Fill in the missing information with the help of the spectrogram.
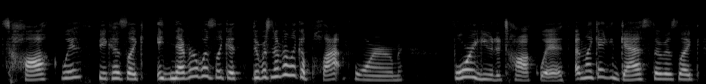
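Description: A woman's voice: high-pitched, animated, normal speed, no echo, studio quality. A twenty-year-old woman co-hosting a podcast in casual chat, rambling and giggly with lots of filler words. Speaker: podcast co-host.

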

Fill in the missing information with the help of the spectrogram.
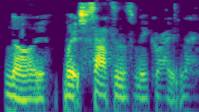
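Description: A man who is sick, with a hoarse voice, chatting casually about games as a guest and chuckling now and then. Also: lowish voice, little pitch movement, a little slow, no echo, dull audio. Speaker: podcast guest. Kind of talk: casual gaming chat.

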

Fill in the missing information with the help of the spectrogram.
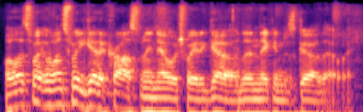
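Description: Deep-voiced man thinking aloud at a game table. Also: expressive, fast, dark tone, faint music behind. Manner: thinks aloud, plans step by step. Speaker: player.

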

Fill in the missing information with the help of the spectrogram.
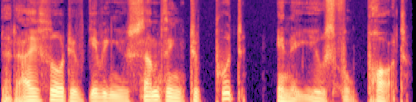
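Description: A man's voice: lowish voice, expressive, normal speed, darkish tone, no echo, studio quality. A man voicing a small, timid young piglet with a meek, hesitant manner in a storybook reading. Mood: happy.

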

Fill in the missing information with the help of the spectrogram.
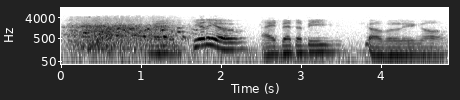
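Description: An actor playing a morbidly genial undertaker in 1940s radio comedy, with a formal, ceremonious, droll manner. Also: male voice, medium pitch, sing-song, slow, loud music behind the voice. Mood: pompous, droll. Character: morbidly genial, pompous small-town undertaker. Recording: muffled, noisy old radio recording.

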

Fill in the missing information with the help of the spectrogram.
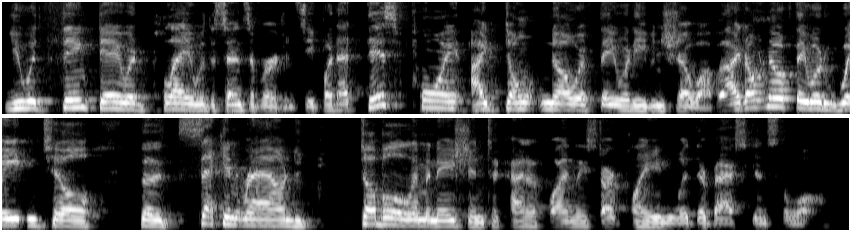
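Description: A man's voice: medium pitch, a little fast. A man hosting a casual sports podcast, rambling and opinionated with a joking edge. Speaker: podcast host.

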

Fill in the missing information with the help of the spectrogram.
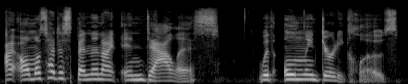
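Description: A woman's voice: a little high, normal speed, no room sound, studio quality. A young adult woman co-hosting a podcast, telling funny self-mocking stories in casual chat. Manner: animated storytelling, self-mocking. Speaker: podcast co-host.

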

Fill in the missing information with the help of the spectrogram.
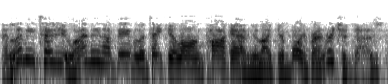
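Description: An actor playing a lazy, smooth-talking cheapskate boyfriend who wisecracks in slang, in a 1940s radio comedy. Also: male voice, high voice, very animated, racing, heavily acted. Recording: muffled old radio broadcast.

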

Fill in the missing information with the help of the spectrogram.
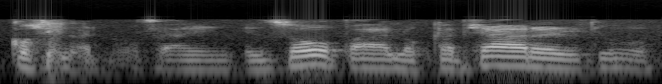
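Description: A man's voice: mid-range voice, fairly even intonation, a little slow, husky, lo-fi sound. A man with a Puerto Rican Spanish accent, co-hosting a casual chat and explaining things in a musing way. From Puerto Rico.

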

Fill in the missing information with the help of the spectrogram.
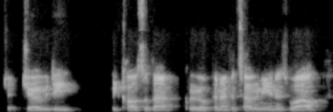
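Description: A man's voice: deep voice, completely flat delivery, brisk, muffled recording. A man from Liverpool with a Liverpool accent, chatting as a podcast guest and rambling with many restarts. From Liverpool, England. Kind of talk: casual chat.

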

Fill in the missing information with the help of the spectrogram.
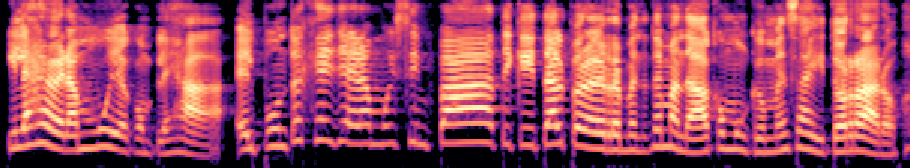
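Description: A woman in her twenties with a Venezuelan Spanish accent, co-hosting a podcast and telling stories in casual chat full of slang. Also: fairly high pitch. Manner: fast, animated storytelling with slang. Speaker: podcast co-host.

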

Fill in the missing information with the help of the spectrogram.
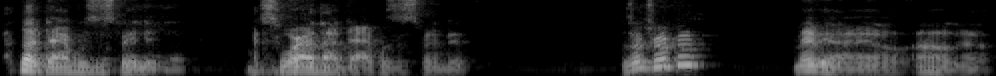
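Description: Co-hosting a sports fan podcast, a man discusses soccer in a casual, informal way that sounds exasperated and searching. His voice is on the low side and very animated, moving at a normal speed.

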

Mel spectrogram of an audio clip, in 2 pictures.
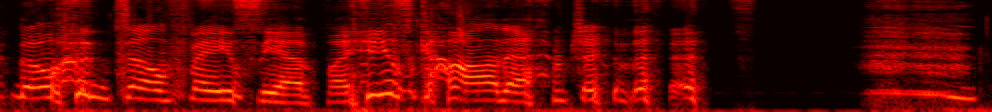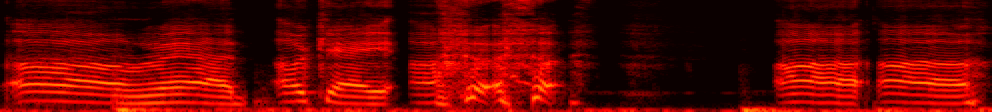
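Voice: medium pitch, fairly bright tone, no room sound. A podcast co-host recapping an old TV episode in dry, laughing, casual chat.

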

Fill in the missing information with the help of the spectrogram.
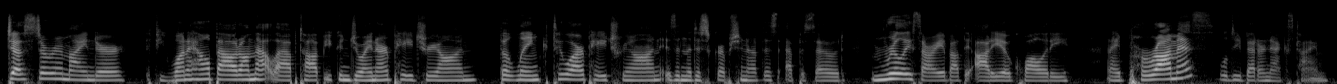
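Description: A woman's voice: medium pitch, fairly even intonation, normal speed, a bit bright, smooth, dry recording. A woman giving a casual, apologetic announcement to listeners as a podcast host.

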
